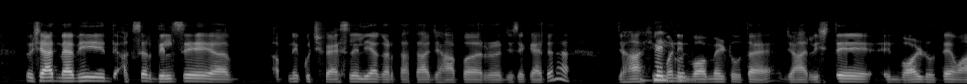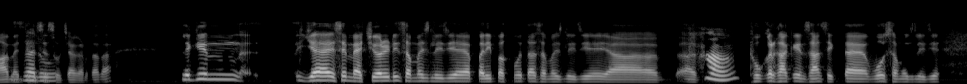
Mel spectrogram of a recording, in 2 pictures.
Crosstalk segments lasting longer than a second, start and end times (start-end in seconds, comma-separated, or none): none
